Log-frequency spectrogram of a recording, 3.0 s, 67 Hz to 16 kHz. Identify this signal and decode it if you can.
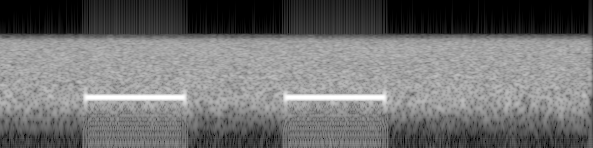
Telephone call progress tone (single-tone plan, as in Europe, Japan and elsewhere), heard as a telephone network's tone, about 440 Hz, 0.5 s on and 0.5 s off, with phone line noise. Busy tone.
